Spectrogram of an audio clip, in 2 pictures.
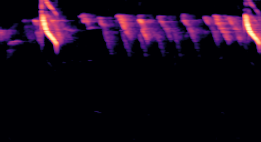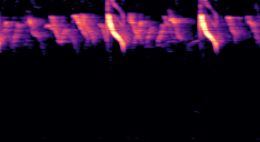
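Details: Female white-eye lure sound for stirring up males: dense, high, thin twitters pour out continuously, with four loud, slurred downward chirps standing out at uneven intervals.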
